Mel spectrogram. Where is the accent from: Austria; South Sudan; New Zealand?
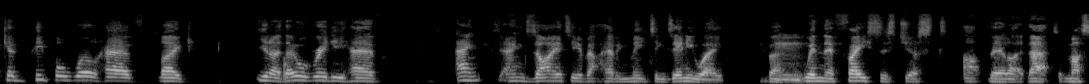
New Zealand; moved away as an adult; also born or lived in England; now in Sweden; I was born in England, grew up in New Zealand, fell in love, and then I came to Sweden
